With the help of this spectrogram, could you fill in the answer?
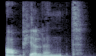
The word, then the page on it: opulent: British English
